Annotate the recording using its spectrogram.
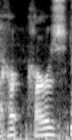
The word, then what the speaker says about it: Hirs: And then the new, the other one is The Hers Collective, We're Still Here. – Spell that? – H. It's The Hers. – Like the chips? – H-I-R-S. – H-I-R-S. Collective? – Yes.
